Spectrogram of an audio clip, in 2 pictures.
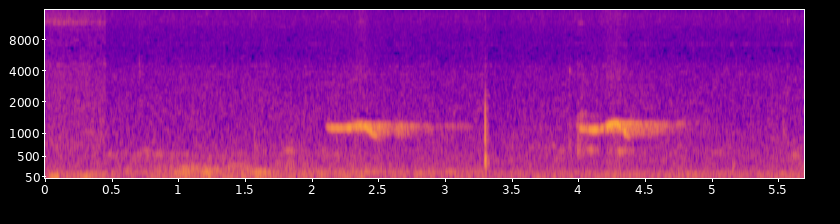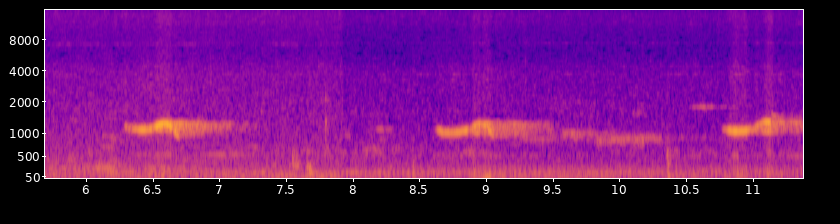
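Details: Owl calling repeatedly: six short, steady whistled notes at a middle pitch, one about every two seconds, over quiet background hiss with an occasional click.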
